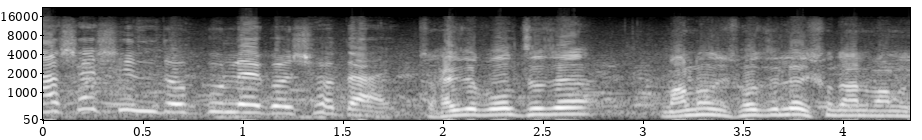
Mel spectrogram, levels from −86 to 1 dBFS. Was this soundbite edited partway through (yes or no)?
yes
